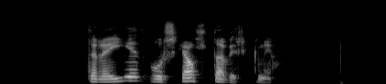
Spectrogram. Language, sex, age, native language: Icelandic, male, 50-59, Icelandic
